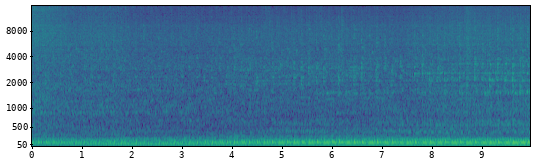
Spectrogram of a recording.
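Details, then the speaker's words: Jeep Grand Wagoneer V8 during tune-up, before the air filter change: deep, even rumble at idle that swells slightly as it settles, no knocks or squeals. Normal idle. "This thing sounds like a freaking boat."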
